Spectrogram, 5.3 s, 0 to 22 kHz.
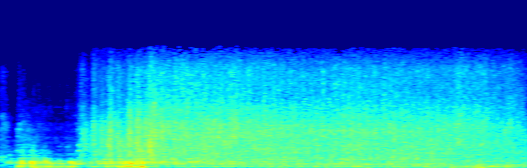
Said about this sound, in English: At the beginning of the house, I think. So in the 1880s as well. And it does not work very well, but I am fond of it, so I don't want to change it. And it's got the original flush here that says with a chain, yes. It says pull. Yes.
